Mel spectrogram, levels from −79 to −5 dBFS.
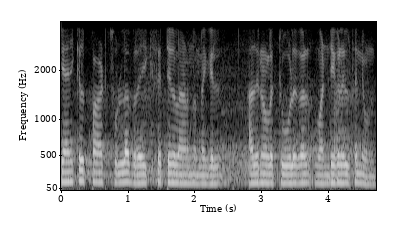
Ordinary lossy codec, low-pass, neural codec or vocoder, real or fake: none; 3.6 kHz; none; real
